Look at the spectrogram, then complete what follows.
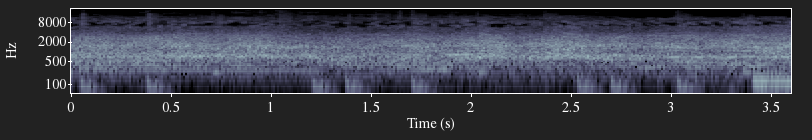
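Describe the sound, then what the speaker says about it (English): A large wrestling arena crowd roars with sustained booing aimed at Liv Morgan, a dense continuous wall of voices with rhythmic stomping or clapping underneath. "Booing Liv Morgan."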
